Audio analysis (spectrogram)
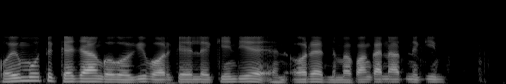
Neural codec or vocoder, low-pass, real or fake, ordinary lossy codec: none; 3.6 kHz; real; none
